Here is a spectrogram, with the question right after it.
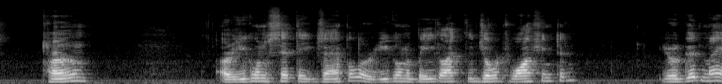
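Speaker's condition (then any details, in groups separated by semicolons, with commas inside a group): Cerebral palsy; uses wheelchair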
